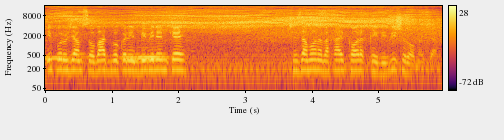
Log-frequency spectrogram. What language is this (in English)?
Persian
